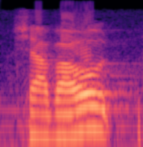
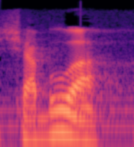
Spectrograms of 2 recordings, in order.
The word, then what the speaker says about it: Shavuot: Shavuot, a lot of the Yahudim would use that term, and then a lot of the believers use Shabuah.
